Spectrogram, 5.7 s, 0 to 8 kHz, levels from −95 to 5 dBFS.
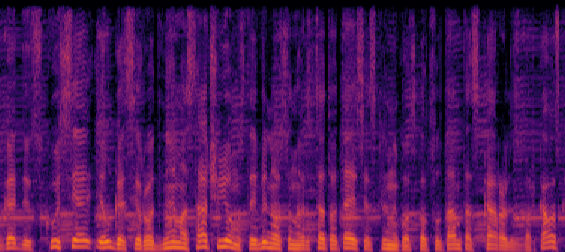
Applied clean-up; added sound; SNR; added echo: none; Harmonica; 17 dB; none.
